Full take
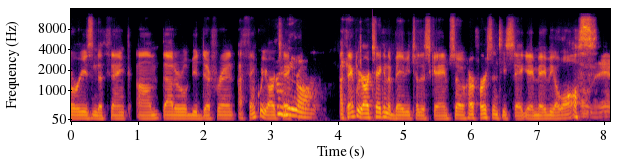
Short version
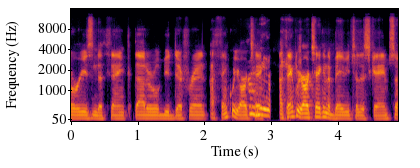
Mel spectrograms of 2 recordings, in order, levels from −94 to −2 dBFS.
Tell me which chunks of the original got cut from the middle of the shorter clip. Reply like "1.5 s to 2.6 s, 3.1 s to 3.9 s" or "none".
0.9 s to 1.4 s, 3.4 s to 3.9 s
